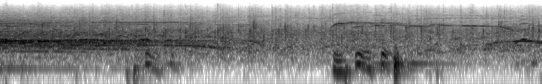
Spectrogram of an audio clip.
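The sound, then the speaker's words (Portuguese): Audience applause and cheering at a stand-up comedy show as a comedian is welcomed on stage, loud clapping that thins slightly midway, with voices calling out over it. “eu queria que vocês recebessem com a salva de palmas Santiago Melo, senhoras e senhores!”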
